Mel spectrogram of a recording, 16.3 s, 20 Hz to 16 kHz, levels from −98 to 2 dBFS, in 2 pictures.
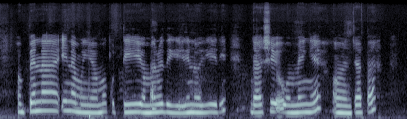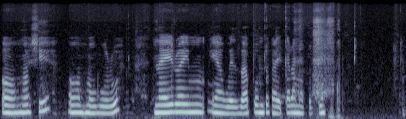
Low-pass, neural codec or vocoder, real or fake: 14.4 kHz; none; real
